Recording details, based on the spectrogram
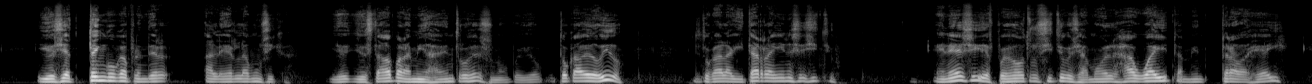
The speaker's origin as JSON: {"language": "Spanish", "town": "Ciénaga", "region": "Magdalena", "country": "Colombia", "tie": "born there", "said": "nací en Ciénaga Magdalena, de familia de entre barranquilleros y paisas y santandereanos, una mezcla."}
